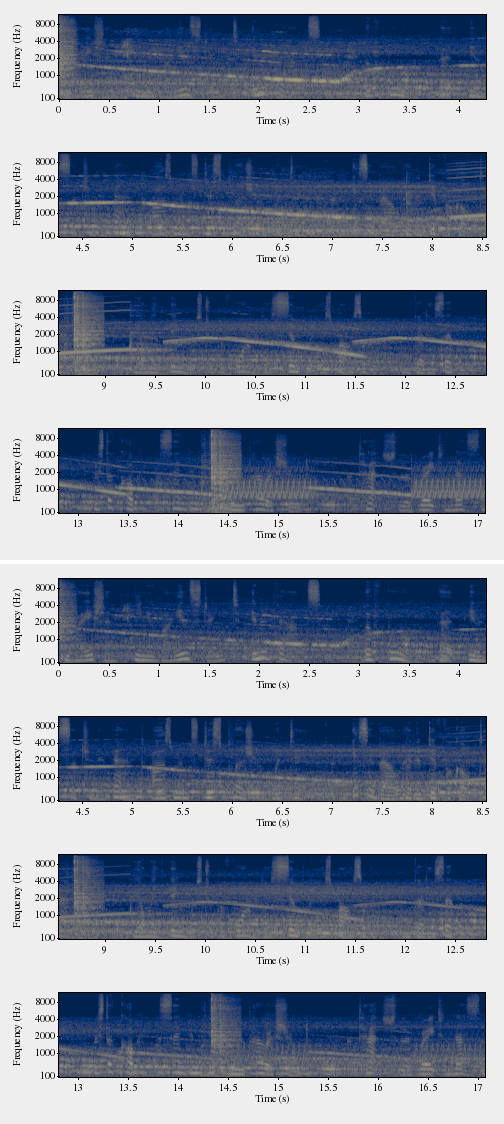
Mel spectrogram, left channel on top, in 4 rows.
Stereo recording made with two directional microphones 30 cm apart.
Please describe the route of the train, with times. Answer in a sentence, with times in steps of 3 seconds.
In this clip you hear the train on the left from 0 s, in the centre from 6 s and on the right from 9 s.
